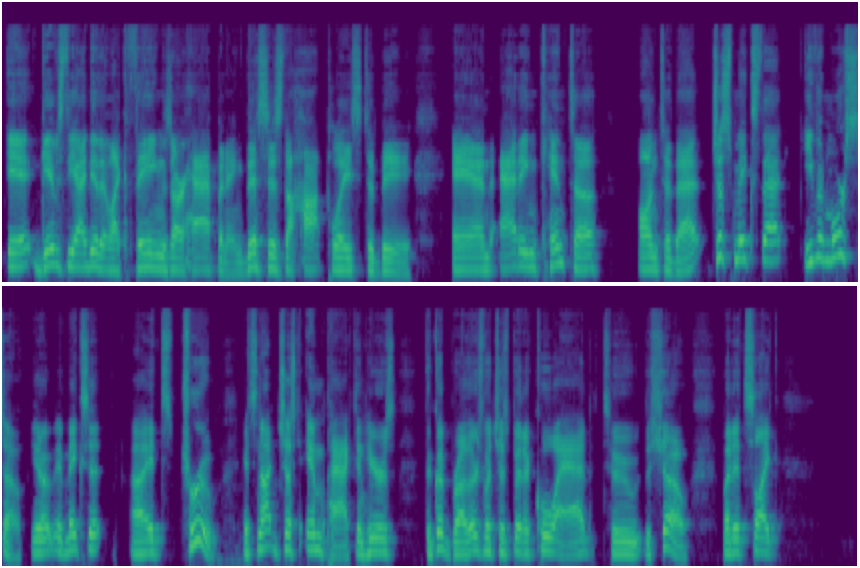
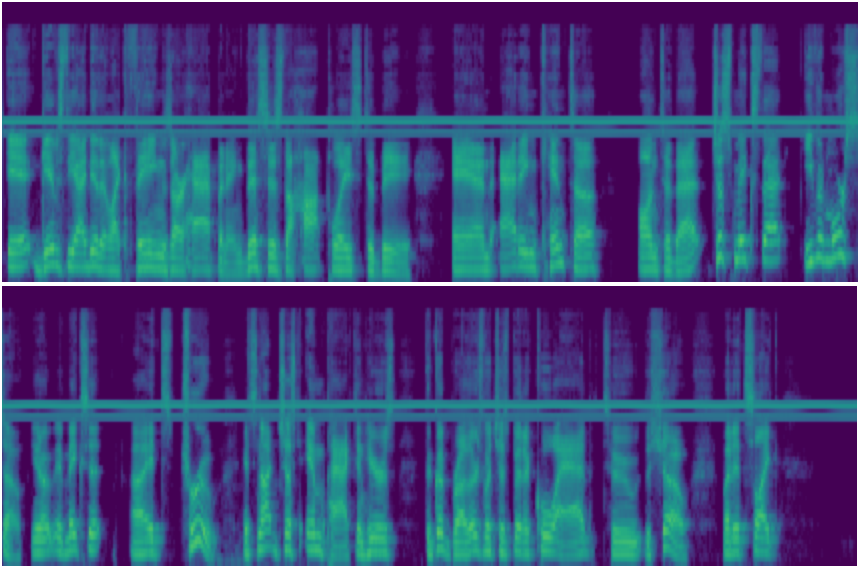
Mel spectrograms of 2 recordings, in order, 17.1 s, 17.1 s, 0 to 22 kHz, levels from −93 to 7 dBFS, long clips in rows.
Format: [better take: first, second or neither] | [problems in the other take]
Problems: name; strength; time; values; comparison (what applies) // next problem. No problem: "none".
first | high-pitched whine; loud; throughout; 4.5 kHz, 10 dB below the speech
